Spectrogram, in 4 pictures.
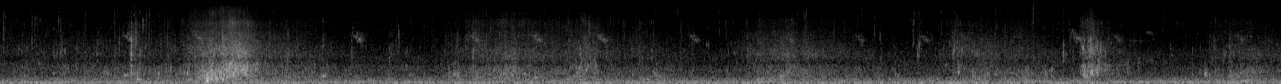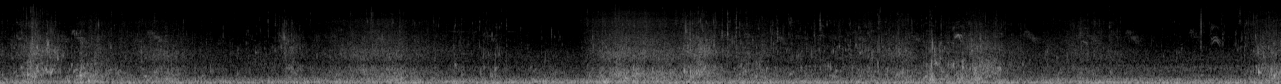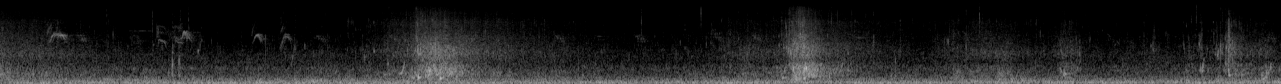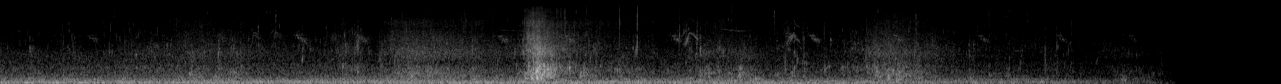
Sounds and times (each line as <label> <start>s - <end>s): water 0.0s - 50.2s
birds 4.5s - 7.2s
birds 20.1s - 34.6s
birds 36.3s - 49.9s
